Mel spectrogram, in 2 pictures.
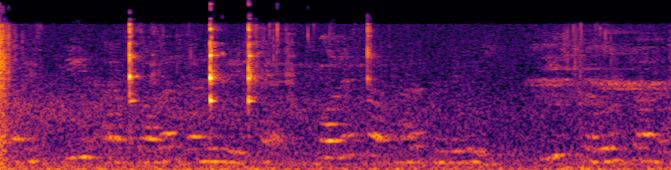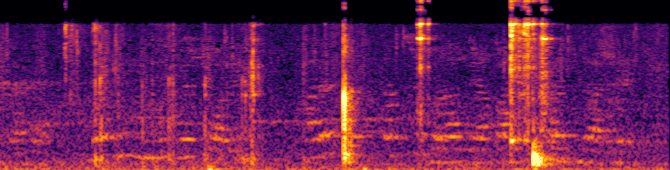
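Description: Faint, scattered clinks of a metal spoon on china bowls and plates, one every second or so, a little louder in the second half.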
